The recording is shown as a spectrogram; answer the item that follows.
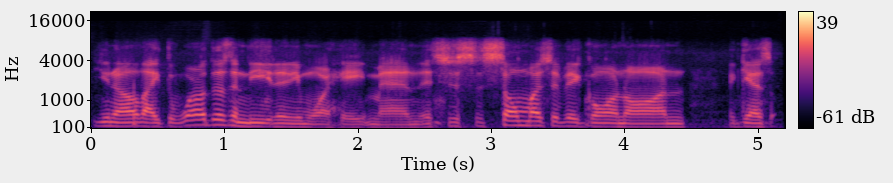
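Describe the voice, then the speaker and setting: A young man talking as a podcast guest in a halting, rambling way, full of fillers and swearing. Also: mid-range voice, animated, bright, forceful tone, smooth. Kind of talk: casual podcast conversation.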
